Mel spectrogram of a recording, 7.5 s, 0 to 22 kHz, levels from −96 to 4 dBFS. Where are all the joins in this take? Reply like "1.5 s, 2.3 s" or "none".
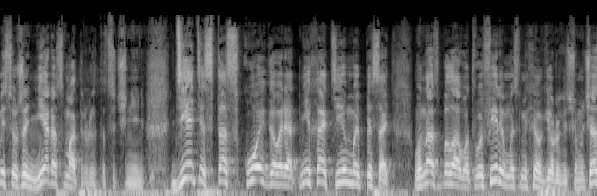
none

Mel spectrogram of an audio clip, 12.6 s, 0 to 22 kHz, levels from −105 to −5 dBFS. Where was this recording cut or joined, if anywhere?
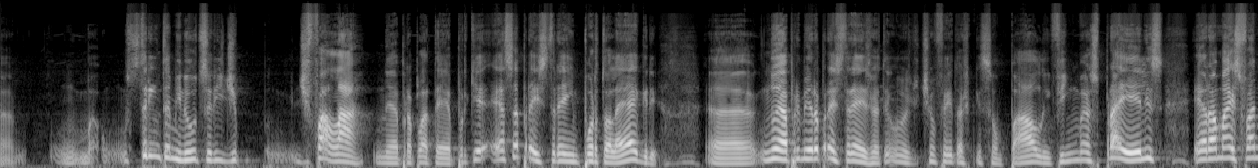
none

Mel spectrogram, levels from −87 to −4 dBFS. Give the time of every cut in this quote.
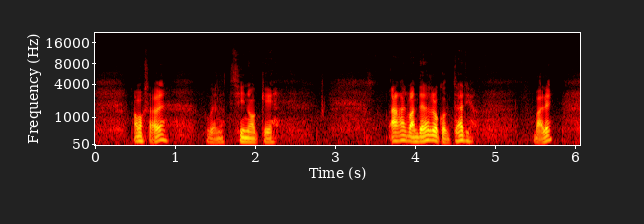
1.6 s

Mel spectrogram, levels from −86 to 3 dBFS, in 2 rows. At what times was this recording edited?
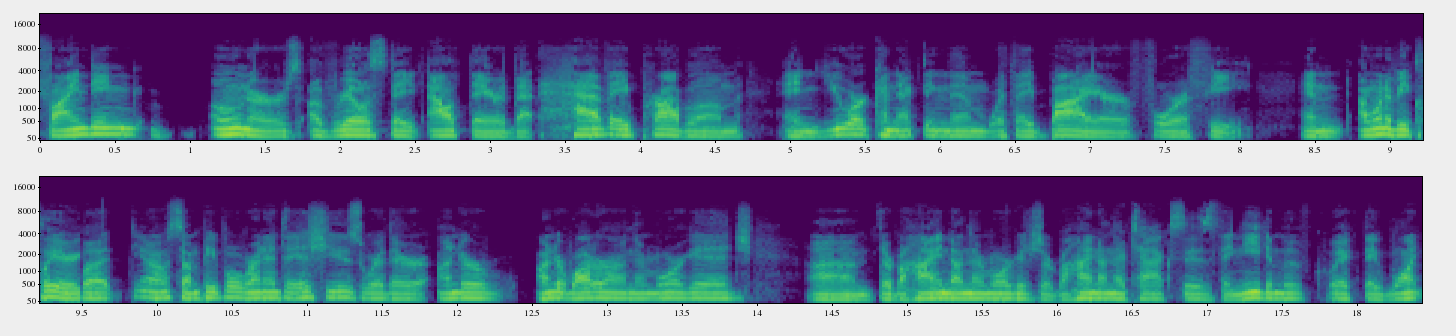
9.5 s

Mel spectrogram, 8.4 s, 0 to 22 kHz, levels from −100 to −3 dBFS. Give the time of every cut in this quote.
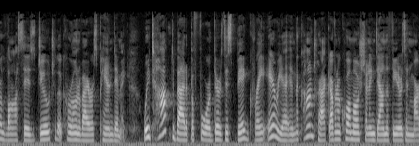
6.6 s

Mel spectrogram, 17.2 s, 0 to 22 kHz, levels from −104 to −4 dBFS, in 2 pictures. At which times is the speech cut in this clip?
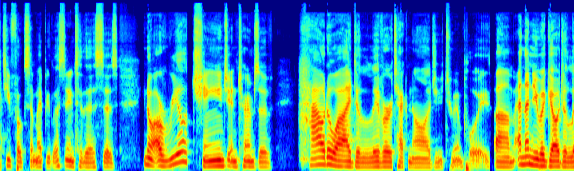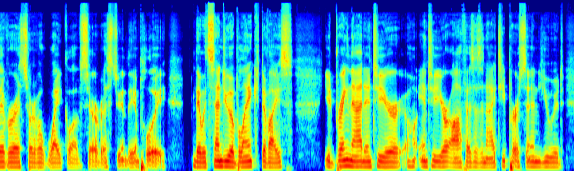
7.3 s, 11.3 s, 14.9 s

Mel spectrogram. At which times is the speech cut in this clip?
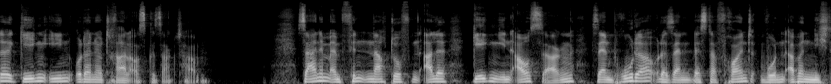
none

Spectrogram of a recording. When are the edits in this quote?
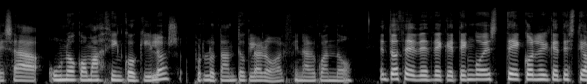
3.8 s

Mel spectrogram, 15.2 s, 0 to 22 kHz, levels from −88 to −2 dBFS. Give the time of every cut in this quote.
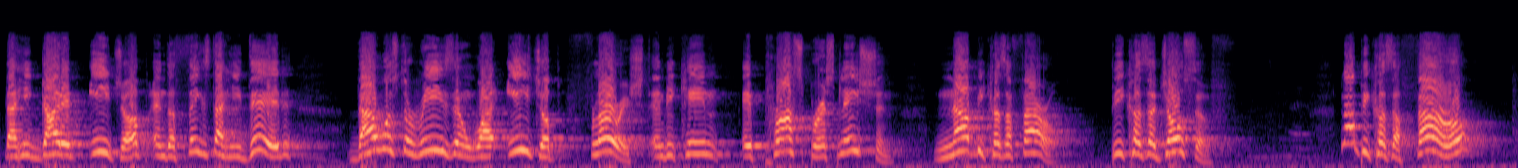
10.9 s

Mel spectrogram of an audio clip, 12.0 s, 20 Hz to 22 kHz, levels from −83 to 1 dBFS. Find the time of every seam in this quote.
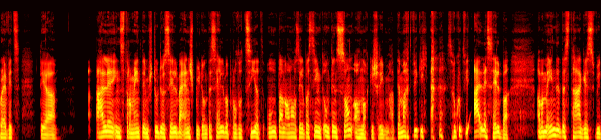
none

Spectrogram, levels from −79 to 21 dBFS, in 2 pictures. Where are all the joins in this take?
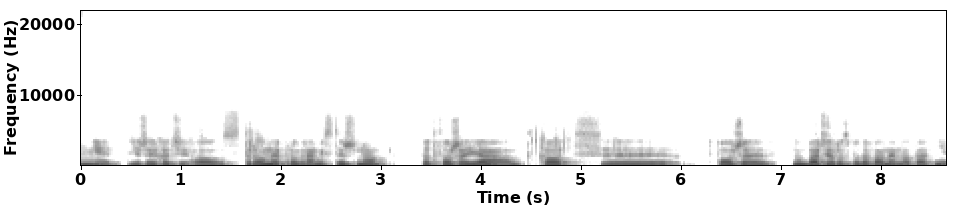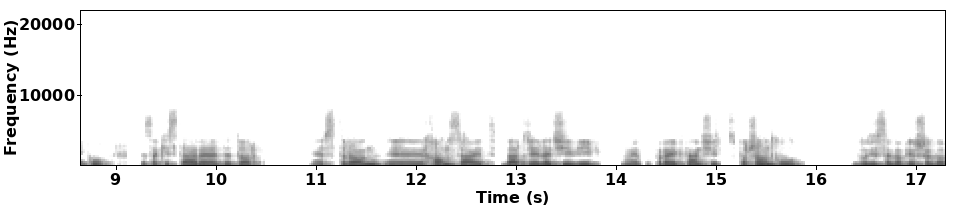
12.8 s, 15.0 s

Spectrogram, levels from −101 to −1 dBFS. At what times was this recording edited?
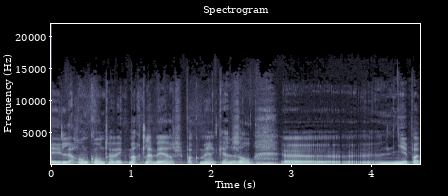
1.5 s

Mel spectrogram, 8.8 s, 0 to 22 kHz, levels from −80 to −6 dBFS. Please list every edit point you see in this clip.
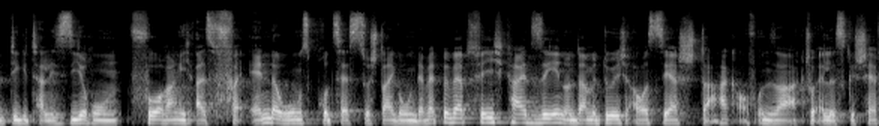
none

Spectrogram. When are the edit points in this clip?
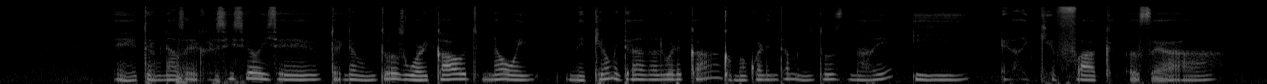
4.8 s, 7.2 s, 9.0 s

